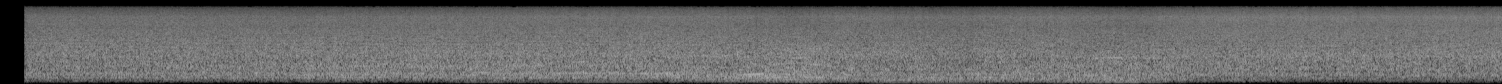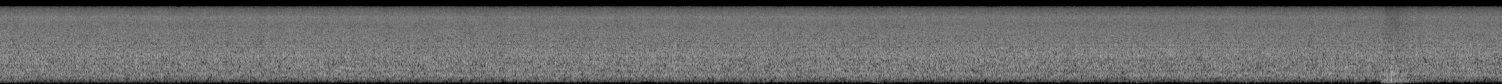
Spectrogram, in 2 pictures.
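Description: Bigar waterfall: water pouring over moss-covered rock into a pool, a steady rushing hiss.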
